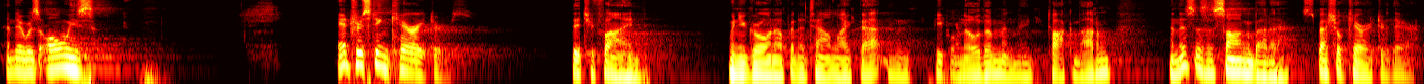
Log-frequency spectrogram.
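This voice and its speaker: A man's voice: lowish voice, moderate pace, long pauses. A man from Virginia hosting a songwriter showcase over a video call, talking casually and rambling with lots of fillers. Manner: rambling, filler-heavy, soft-spoken asides. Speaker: songwriter association president and show host. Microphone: computer mic on a video call. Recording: long reverb on the voice.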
